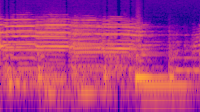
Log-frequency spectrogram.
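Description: Instrumental passage of a Latin dance band's song, with horns playing a melody over a moving bass line and rhythm section.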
